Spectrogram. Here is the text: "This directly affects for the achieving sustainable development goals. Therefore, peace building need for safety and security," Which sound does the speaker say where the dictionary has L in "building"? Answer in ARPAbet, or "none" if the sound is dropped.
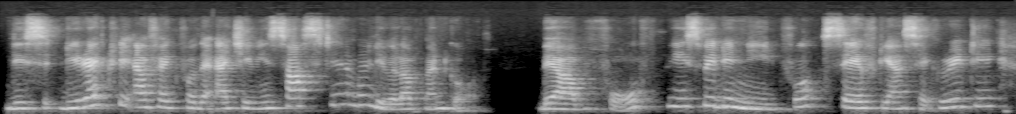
none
